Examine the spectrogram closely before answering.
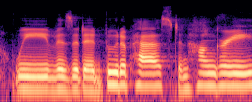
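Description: With an American accent, a woman speaks using ordinary pitch variation. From California, US. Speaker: IVF patient. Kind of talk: testimonial. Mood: happy, grateful. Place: hall.

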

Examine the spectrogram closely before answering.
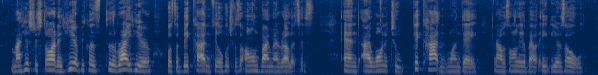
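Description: At a very fast pace, a woman speaks with an American accent. Her pitch is fairly low, with ordinary pitch variation. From Texas. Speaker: family historian; interviewee. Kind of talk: testimony. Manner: halting. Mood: earnest, reflective. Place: home room.

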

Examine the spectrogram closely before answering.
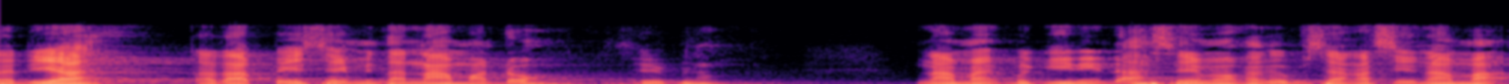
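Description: Very fast delivery with ordinary pitch variation over a quiet background. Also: man. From Jakarta. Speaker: preacher. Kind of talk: sermon. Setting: religious gathering. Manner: animated. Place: hall. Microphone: handheld.

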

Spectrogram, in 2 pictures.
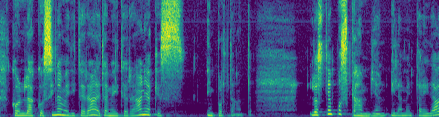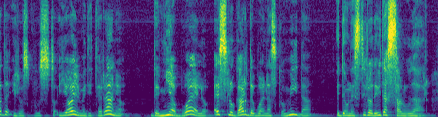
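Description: At a moderate pace, a woman speaks in a somewhat breathy, dark, mellow tone with ordinary pitch variation. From Italy. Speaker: anthropologist; speaker. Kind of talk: conference presentation. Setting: stage with audience. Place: stage. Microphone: podium.

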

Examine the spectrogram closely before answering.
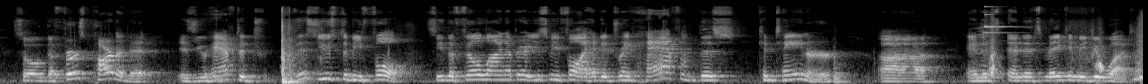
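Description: Lively intonation carries the speech at a moderate pace. Noticeable background noise runs underneath. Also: man, high pitch for a man. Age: 50s. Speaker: father of child actors, family vlogger. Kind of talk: casual family video, staged prank. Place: kitchen. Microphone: camera far.

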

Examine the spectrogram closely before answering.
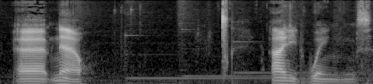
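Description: A man talks at a fairly low pitch with fairly even intonation. The sound is dry with no echo, and faint music plays in the background. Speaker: gamer. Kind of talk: casual gameplay commentary. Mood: playful, swearing, laughing.

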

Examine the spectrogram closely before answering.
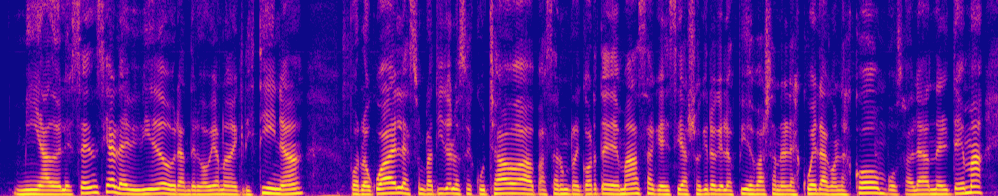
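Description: A woman with a fairly low pitch talks at a very fast pace, her loudness very even and her intonation fairly even, in a dry recording with no echo. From Argentina. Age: 20s. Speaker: politician. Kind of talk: radio interview. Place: studio. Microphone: studio mic.

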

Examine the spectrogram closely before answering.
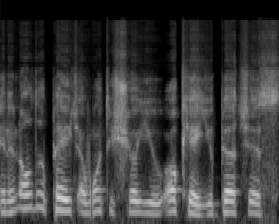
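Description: A man with lively intonation, dry sound with no echo, quiet background. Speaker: remote interview guest. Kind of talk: interview answer. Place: home room. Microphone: headset.

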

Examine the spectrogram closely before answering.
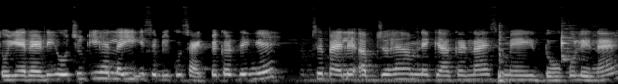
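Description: With a fairly high pitch, a woman speaks in a bright, sharp tone and fairly even intonation. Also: moderate pace.

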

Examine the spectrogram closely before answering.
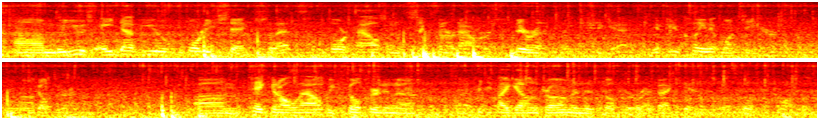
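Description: There is loud background noise. Over it, a man speaks at a fairly quick pace. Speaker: equipment seller explaining maintenance. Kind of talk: tutorial. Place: street. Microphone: camera far.

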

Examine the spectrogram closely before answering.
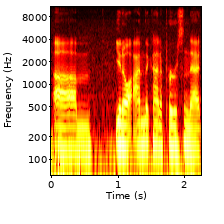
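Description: Light background noise is present in a dry recording with no echo. A man speaks in a monotone, flat intonation. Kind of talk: casual vlog chat. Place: street. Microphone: phone near.

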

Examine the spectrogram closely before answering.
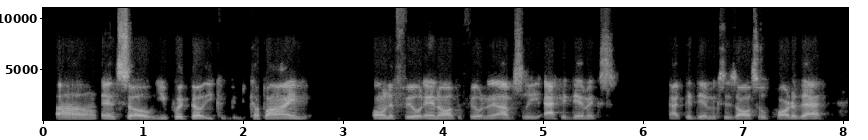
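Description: A man with an American accent, very deep and low in pitch, at a moderate pace with fairly even intonation, in a dry sound with no echo and a quiet background. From Los Angeles, US. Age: 40s. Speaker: youth sports coach and former athlete. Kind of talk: interview. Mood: reflective, warm. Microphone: video call.

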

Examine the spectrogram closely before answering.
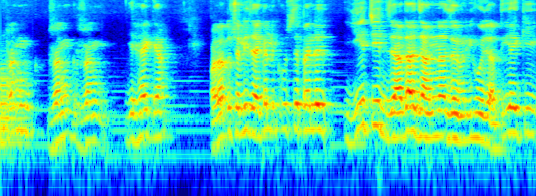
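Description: A man's high-pitched voice at a fairly slow pace, with audible room echo and faint music in the background. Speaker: storyteller. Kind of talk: storytelling. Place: home room. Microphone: phone near.

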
